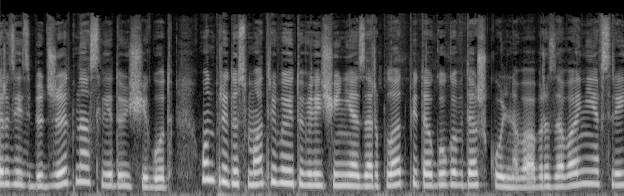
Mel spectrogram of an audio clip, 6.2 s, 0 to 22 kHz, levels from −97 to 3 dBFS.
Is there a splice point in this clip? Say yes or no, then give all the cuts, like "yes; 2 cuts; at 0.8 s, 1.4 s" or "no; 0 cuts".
no; 0 cuts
